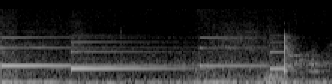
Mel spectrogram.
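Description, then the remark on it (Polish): An apartment intercom on a building wall rings as a visitor calls, with steady sustained tones that shift pitch a few times, followed by a short click, against low background hum. “No i teraz szukam na ścianie domofonu i dzwonimy.”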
